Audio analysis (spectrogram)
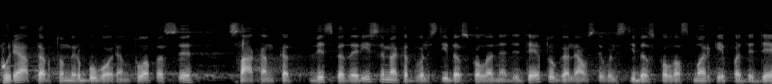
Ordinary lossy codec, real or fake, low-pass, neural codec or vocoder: AAC, 48 kbps; real; 7.2 kHz; none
